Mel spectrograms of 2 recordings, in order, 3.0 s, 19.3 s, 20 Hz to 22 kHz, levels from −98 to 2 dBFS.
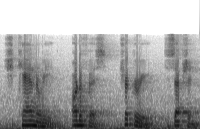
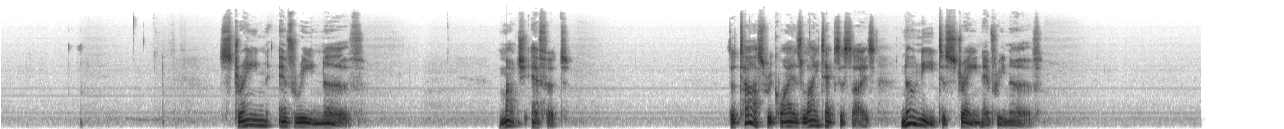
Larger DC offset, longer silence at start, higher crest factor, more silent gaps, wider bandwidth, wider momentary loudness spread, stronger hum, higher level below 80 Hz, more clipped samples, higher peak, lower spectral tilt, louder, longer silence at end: neither; second, 0 s vs 1.2 s; second, 10 dB vs 20 dB; neither; second, 7.6 kHz vs 15 kHz; about the same, 11 LU vs 10 LU; neither; first, -24 dBFS vs -70 dBFS; neither; about the same, 0 dBFS vs 0 dBFS; first, -8 dB/octave vs -4.5 dB/octave; first, -12 LUFS vs -16 LUFS; second, 0 s vs 3.65 s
